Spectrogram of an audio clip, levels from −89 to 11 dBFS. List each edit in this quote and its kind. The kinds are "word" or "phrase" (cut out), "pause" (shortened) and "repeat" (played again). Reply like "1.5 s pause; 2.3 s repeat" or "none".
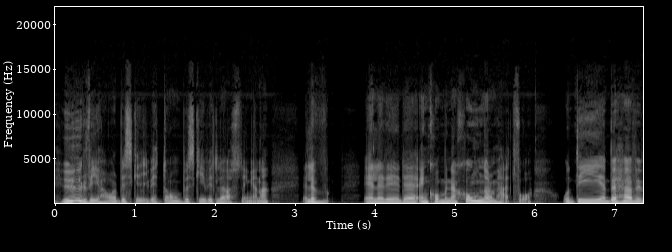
none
